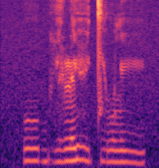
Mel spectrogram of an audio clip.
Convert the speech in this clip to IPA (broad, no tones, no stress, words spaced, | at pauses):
uːbʱi̤ ɭiɦi̤tʲuːliː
